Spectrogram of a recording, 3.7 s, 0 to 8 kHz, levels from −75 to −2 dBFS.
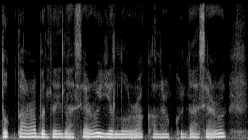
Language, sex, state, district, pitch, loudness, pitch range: Nagamese, female, Nagaland, Kohima, 180 Hz, -16 LUFS, 175-190 Hz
